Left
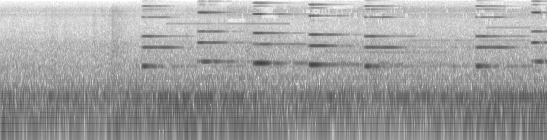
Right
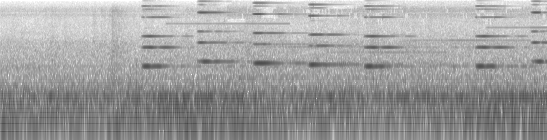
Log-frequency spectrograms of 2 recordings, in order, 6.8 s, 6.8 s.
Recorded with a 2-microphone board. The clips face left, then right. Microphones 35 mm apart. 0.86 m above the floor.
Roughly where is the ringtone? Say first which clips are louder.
Right 1 dB; centre.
